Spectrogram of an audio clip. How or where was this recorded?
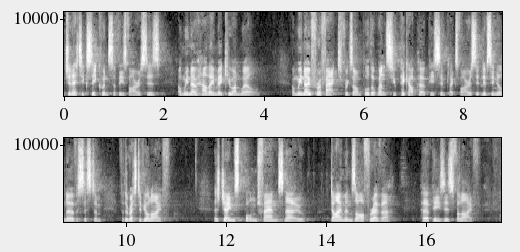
live audience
